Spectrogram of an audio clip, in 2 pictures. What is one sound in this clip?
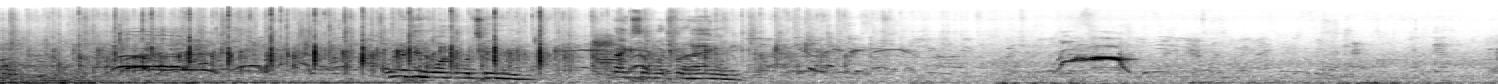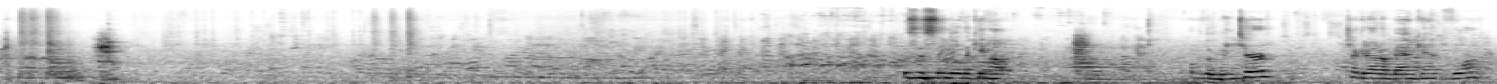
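Electric guitars strum loudly.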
